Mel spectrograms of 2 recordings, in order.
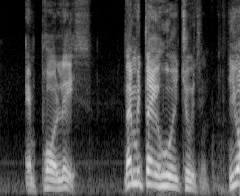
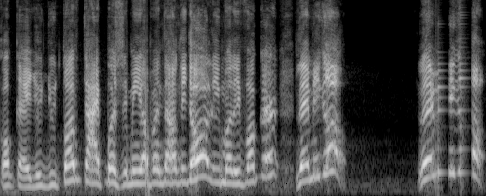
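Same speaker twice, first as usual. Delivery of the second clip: high-pitched yelling; 8 semitones higher than usual. Retold or imitated. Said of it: "I'm like".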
